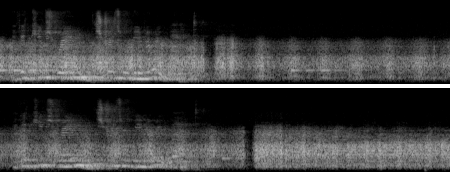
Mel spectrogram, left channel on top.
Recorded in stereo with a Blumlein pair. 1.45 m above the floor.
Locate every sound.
0.1 s a woman speaking: 35° left, 5.5 m; by 2.0 s 45° left, 5 m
